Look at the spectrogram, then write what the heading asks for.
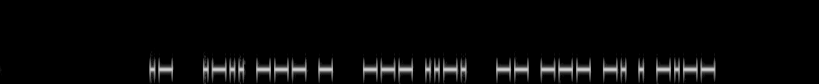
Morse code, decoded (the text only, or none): A LOT OF MONEY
